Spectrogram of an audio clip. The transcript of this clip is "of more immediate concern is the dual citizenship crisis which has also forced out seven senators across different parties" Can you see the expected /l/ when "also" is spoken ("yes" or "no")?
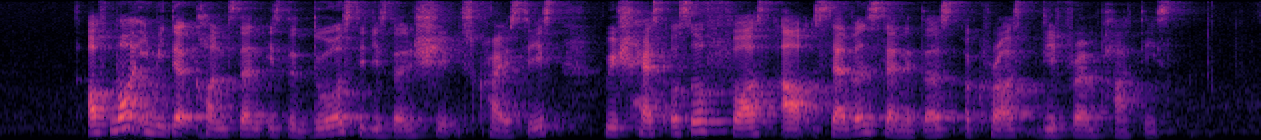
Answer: yes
